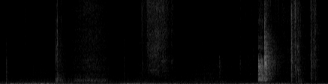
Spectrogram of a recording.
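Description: Tarot cards and decks being handled on a tabletop: soft sliding and rubbing swishes with a few light taps, and the loudest swish of cards near the end.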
